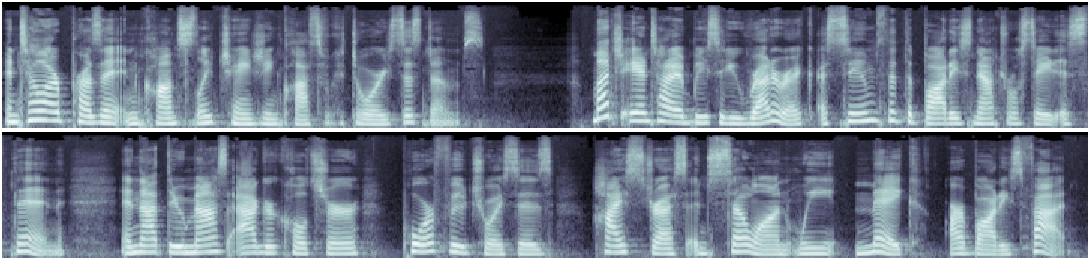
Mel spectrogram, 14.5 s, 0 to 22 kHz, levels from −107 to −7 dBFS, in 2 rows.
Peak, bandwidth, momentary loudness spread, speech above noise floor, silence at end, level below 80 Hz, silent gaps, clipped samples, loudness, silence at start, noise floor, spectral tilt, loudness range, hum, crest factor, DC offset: -2 dBFS; 19 kHz; 7 LU; 43 dB; 0.15 s; -54 dBFS; none; under 0.1%; -17 LUFS; 0 s; -61 dBFS; -4 dB/octave; 2 LU; none; 16 dB; under 0.1%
